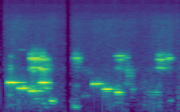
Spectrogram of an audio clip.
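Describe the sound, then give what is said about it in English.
A mobile phone ringtone plays a bright, melodic electronic jingle: short descending note phrases, repeated twice with a brief pause between, fairly quiet and with no talking over it. “That's my ringtone.”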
